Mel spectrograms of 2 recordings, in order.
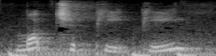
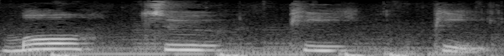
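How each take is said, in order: First: The second consonant is a 'ch' sound. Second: The second consonant is a plain 't' sound. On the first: The speaker calls it wrong. "Don't say Motchupipi" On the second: The speaker calls it right. "Try Motupipi"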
